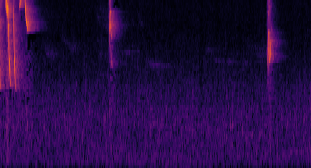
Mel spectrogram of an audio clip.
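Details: Buffy-fronted seedeater song, played to spur other birds into singing after moult: a quick cluster of shrill, high notes opens, followed by two isolated sharp chips at intervals of roughly two seconds, in a quiet background.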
